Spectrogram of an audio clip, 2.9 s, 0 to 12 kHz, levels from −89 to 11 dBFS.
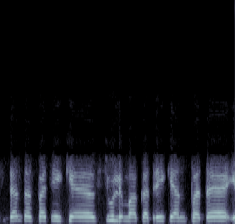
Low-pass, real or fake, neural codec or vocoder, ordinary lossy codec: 7.2 kHz; real; none; MP3, 48 kbps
